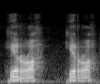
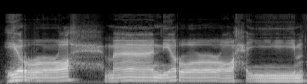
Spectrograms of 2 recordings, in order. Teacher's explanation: Enggak putus dan ngalir suaranya sedikit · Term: sifat tawasut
